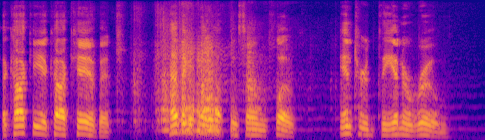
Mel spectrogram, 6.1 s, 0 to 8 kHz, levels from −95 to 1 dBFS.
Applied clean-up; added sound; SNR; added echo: neural mask model RNNoise.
